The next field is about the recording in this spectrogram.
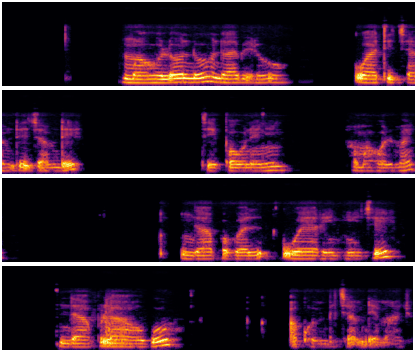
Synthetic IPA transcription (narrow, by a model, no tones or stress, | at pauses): mahɔlɔndɔndabɛdɔ | waːtid͡ʒamdɛd͡ʒamdɛ | tʰɛpawnenin | amahɔlmaj | nɡabawalwɛɾinid͡ʒɛ | ndafulawɔbɔ | ʔa̰kombid͡ʒa̰mdɛ̰maːd͡ʒum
